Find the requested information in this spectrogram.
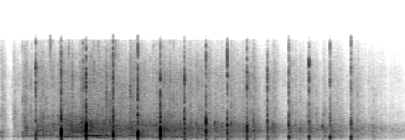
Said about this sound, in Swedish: Amen. Fantastisk eh, lovsång idag. Tycker inte vi kan ge den, eh, lovsångsteamet en stor applåd.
